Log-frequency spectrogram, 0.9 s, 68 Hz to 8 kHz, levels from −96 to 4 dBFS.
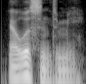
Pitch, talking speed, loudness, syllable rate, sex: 80 Hz, 280 wpm, -17 LUFS, 7.3 syllables/s, male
